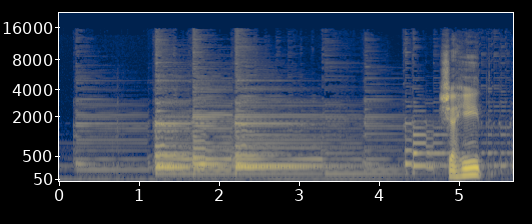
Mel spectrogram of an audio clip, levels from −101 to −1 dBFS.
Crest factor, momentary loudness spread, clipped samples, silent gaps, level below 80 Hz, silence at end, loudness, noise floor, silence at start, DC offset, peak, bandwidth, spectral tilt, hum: 24 dB; 24 LU; under 0.1%; none; -64 dBFS; 0 s; -28 LUFS; -52 dBFS; 0.2 s; under 0.1%; -6 dBFS; 16 kHz; -4.5 dB/octave; none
